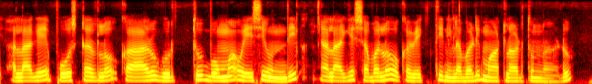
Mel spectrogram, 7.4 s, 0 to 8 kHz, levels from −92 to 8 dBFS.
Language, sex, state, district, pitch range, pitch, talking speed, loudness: Telugu, male, Telangana, Adilabad, 130-150 Hz, 135 Hz, 105 wpm, -15 LUFS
